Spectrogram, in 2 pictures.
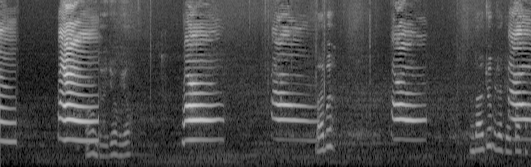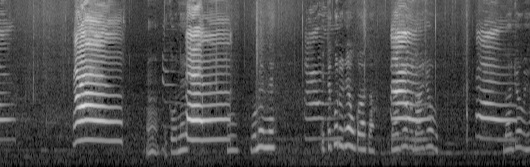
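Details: Male black cat, unwell and not eating for two days, at home before a vet visit: a long run of loud drawn-out meows, roughly every one to two seconds, some wavering, with a woman speaking softly in Japanese.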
